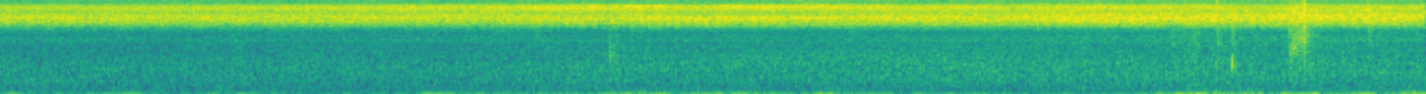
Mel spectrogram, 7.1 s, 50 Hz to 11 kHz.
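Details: Cicadas in summer along a modern hillside suburb of Nisshin, near Nagoya, Japan, early afternoon, 28 July 2021: continuous shrill buzzing drone over low rumbling from walking and wind, with a couple of brief sharp clicks.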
